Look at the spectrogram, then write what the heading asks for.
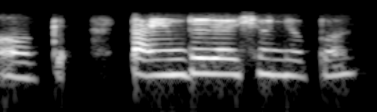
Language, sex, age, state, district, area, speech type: Telugu, female, 18-30, Telangana, Sangareddy, urban, conversation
